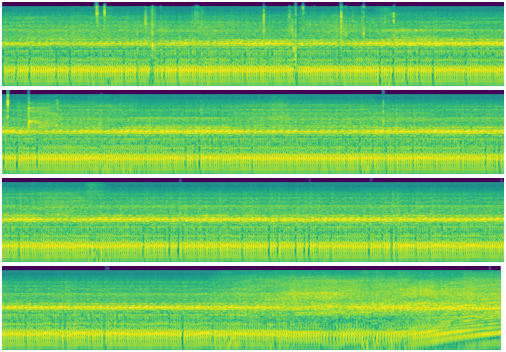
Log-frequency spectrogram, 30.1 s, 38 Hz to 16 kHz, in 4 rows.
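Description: Yamaha MT-09's three-cylinder engine idling steadily, then revving up as the bike pulls away near the end.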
